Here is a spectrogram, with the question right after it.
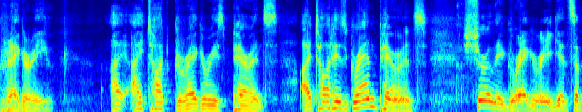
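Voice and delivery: exaggerated bad Indian accent. Retelling a man questioning a 22-year-old teacher's F grades, bad Indian accent as Mr. Shukla. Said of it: "my Indian accent is bad".

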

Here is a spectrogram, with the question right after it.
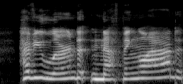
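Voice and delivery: high-pitched, loud bellowing voice. Narrating a story, the captain scolds a subordinate, bellowing. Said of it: "Bellowed Agatha".

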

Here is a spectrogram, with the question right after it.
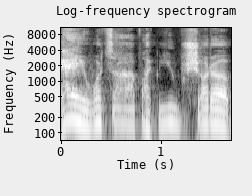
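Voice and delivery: acted intense yelling. Imitating a comedian coming at the audience: imitating an intense stage yell. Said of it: "he's very intense on the stage".

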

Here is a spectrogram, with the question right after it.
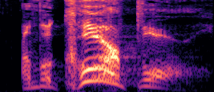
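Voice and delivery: loud, haughty, arrogant, superior yell. Retelling a story where a leader yells up at a stranger on horseback: mock-arrogant reply. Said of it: "with incredible arrogance".

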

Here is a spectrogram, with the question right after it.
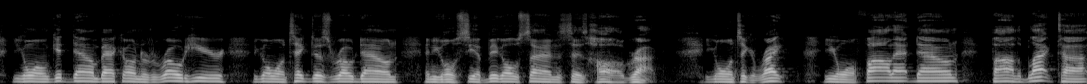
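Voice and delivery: put-on heavy Southern accent, laid on thick. Retelling how a man answered a request for directions, in the thickest Southern accent. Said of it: "in like the thickest southern accent".

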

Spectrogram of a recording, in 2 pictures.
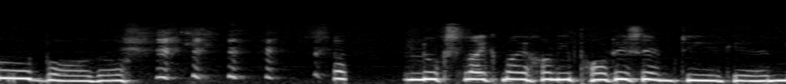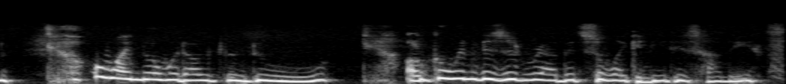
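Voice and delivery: very high cartoon bear voice, "do" drawn out. Demonstrating a cartoon voice recently started on, a Winnie the Pooh voice. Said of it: "he's got that high voice, but also... low enough for it to have a range".

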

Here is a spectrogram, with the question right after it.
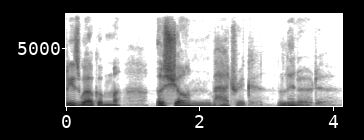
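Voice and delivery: put-on, fancy, grand posh delivery. A host introducing a guest by name, in a fancy voice. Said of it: "That's my fancy voice".

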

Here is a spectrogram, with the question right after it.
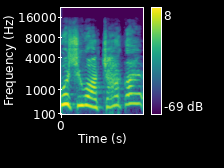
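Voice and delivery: mock yell, high-pitched and very loud.

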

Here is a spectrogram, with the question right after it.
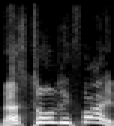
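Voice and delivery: very high-pitched, defensive, protesting voice. Mocking how Vignesh would answer, imitating his high-pitched defensive voice. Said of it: "in his high-pitched defensive voice".

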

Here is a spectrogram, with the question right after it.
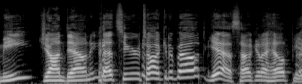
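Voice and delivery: put-on high, glib, eager-to-help eight-year-old voice. Imitating how someone else would answer when called by name: imitating John as a glib helpful eight-year-old. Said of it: "you're incredibly glib and, ... helpful eight-year-old".

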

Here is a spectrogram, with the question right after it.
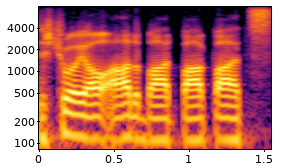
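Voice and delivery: ordinary talk

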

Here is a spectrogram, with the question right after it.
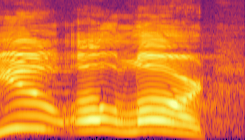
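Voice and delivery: mock fervent, impassioned crying out, prayerful tone. Acting out people crying out in prayer: acting out crying out to god. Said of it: "we begin to cry out".

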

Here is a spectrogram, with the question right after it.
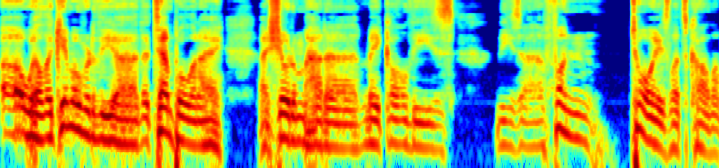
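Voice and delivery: put-on scratchy game-character voice. Game master voicing the NPC Dalton, answering a question about the party: scratchy Dalton voice. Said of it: "Sound pretty scratchy".

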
